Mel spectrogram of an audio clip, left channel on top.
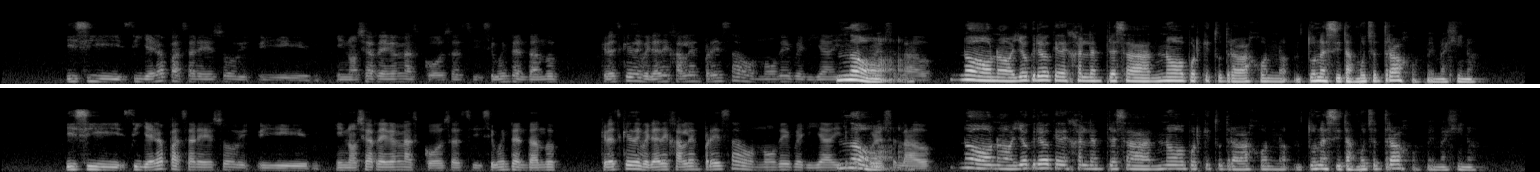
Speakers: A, on the right (about 30°); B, on the left (about 25°).
A: Y si, si llega a pasar eso y, y y no se arreglan las cosas y sigo intentando, ¿crees que debería dejar la empresa o no debería
B: No,
A: irme por ese lado?
B: no, no, yo creo que dejar la empresa no, porque es tu trabajo, no, tú necesitas mucho el trabajo, me imagino.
